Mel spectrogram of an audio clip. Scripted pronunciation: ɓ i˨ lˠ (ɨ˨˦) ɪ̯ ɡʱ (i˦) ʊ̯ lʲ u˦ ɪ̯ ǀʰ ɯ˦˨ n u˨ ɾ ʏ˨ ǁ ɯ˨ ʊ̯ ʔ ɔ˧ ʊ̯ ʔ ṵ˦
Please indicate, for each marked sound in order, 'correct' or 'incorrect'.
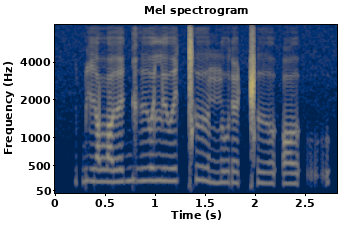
correct, incorrect: ɨ˦

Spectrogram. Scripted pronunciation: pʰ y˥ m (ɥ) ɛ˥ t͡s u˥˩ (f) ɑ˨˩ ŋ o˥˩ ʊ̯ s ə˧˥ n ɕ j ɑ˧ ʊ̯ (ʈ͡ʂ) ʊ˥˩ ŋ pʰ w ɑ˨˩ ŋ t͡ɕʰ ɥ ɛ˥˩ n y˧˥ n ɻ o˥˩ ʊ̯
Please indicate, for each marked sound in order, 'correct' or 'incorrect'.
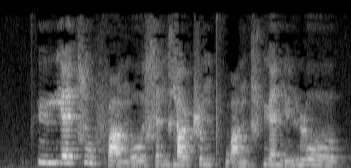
incorrect: j, correct, correct

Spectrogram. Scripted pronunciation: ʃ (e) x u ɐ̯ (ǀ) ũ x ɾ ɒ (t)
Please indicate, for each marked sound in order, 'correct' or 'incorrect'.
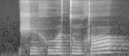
correct, incorrect: t, incorrect: none

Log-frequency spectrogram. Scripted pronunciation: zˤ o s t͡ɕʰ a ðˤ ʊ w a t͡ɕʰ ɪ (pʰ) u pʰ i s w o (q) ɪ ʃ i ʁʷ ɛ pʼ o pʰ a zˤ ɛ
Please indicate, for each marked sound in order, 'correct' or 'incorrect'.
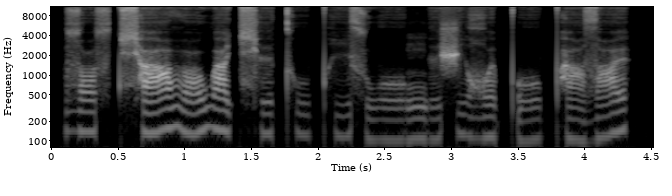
incorrect: tʰ, incorrect: ŋ

